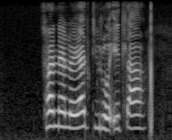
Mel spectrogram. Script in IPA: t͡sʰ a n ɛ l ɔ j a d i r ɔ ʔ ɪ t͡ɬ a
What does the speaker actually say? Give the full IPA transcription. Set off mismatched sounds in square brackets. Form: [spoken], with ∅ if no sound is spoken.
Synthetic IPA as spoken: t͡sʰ a n ɛ l ɔ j a [t] i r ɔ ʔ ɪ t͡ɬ a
